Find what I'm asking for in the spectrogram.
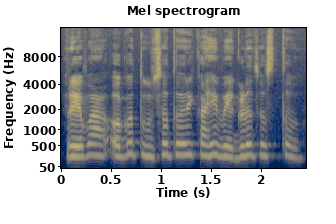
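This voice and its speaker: A woman reading the lines of a shy young college woman, flustered and mildly scolding her friend, in a high voice. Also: steady tone, moderate pace, a little mellow, lightly acted.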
